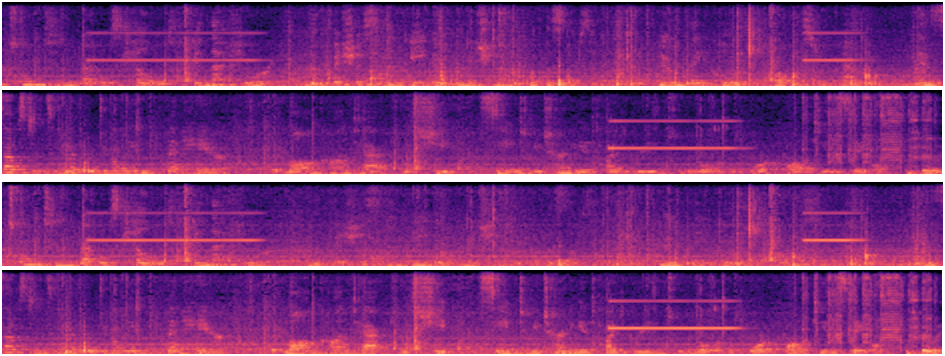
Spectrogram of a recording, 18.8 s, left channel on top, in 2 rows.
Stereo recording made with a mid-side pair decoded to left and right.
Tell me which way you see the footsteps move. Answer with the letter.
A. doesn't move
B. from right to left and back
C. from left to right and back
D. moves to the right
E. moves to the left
D.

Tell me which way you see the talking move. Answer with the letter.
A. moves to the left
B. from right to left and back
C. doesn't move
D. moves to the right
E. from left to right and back
B.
